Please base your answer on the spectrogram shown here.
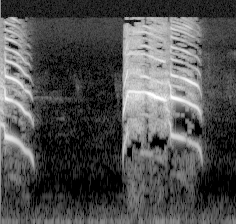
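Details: A goshawk gives shrill, harmonic, whistled squeals. The tail of one call falls away, then a second longer call follows after a short pause, breaking briefly midway before sliding downward.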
